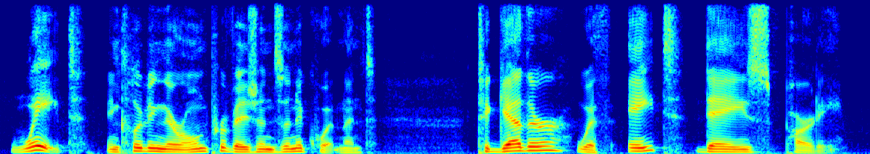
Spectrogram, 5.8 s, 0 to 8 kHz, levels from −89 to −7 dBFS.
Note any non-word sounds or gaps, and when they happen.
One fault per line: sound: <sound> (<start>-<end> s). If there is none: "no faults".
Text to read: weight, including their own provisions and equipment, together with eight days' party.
no faults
